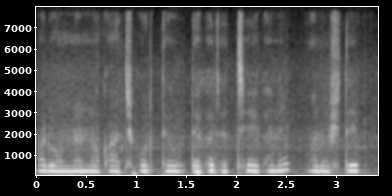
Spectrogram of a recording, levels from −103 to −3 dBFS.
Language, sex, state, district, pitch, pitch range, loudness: Bengali, female, Tripura, Unakoti, 255 Hz, 245-260 Hz, -17 LUFS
